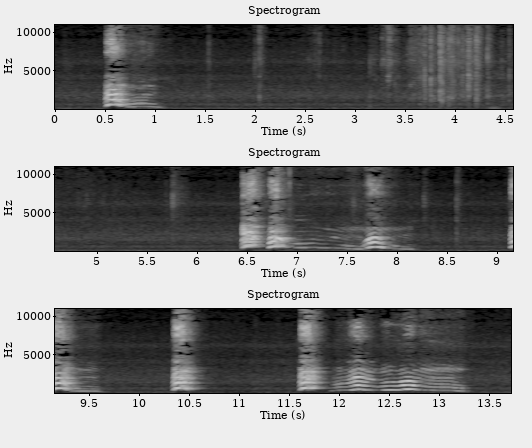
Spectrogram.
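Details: Luna the Siberian Husky being mouthy, letting out a series of short harsh yelps and drawn, sliding whines spaced a few seconds apart, ending in a wavering, woo-woo talking howl; faint clatter and a low hum behind.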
